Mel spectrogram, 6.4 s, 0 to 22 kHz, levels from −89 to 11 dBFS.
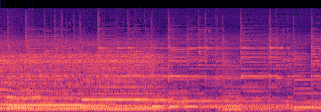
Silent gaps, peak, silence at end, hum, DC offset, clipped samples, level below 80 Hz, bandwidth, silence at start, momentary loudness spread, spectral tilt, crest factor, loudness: none; 0 dBFS; 0 s; none; under 0.1%; under 0.1%; -40 dBFS; 16.5 kHz; 0 s; 9 LU; -6 dB/octave; 10 dB; -10 LUFS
